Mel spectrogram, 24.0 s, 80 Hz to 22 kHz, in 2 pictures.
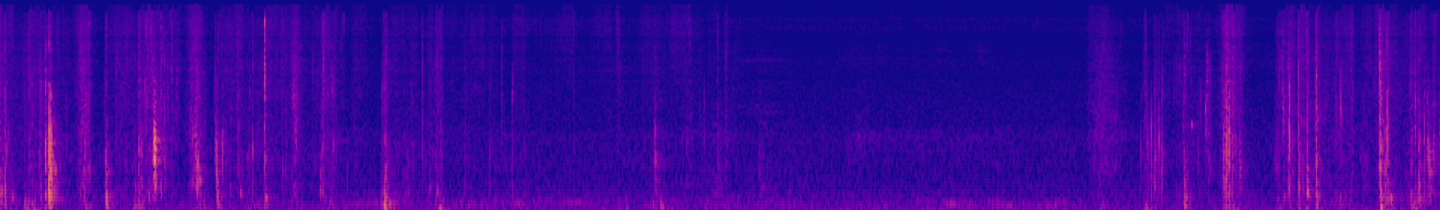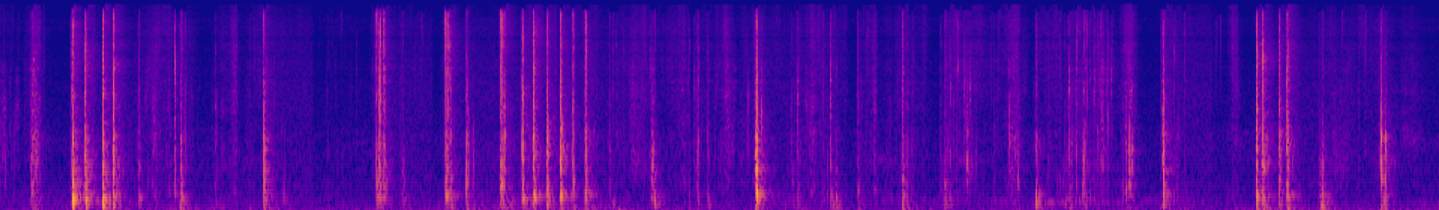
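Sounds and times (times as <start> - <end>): slime clicking and crackling: 0.0 - 3.7, 9.6 - 23.8.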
